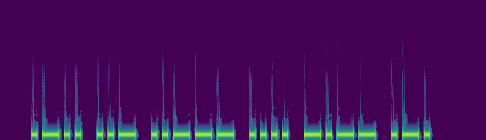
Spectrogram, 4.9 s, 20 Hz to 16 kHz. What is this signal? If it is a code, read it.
Morse code, heard as a keyed tone, about 22 wpm, 700 Hz. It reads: LU2HYR
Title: DXCC-100 Call Signs - 6 Characters - Repeated 3x - 22wpm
